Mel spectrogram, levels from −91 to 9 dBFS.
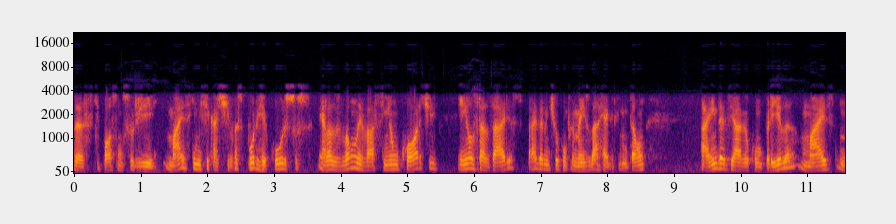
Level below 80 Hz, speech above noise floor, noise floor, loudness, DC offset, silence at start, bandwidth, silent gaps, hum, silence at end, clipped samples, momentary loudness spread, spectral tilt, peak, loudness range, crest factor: -58 dBFS; 34 dB; -50 dBFS; -17 LUFS; under 0.1%; 0 s; 5 kHz; none; none; 0 s; under 0.1%; 6 LU; -8 dB/octave; 0 dBFS; 2 LU; 18 dB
